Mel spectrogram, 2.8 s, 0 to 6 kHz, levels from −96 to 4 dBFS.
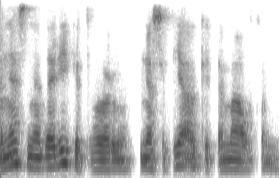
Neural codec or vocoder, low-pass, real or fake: none; 5.4 kHz; real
